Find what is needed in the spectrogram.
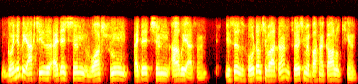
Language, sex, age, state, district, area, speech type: Kashmiri, male, 18-30, Jammu and Kashmir, Anantnag, rural, conversation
